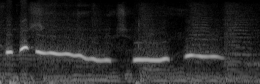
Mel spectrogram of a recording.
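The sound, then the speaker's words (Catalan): A person whistles a short western-style melody evoking Clint Eastwood films, with a bright sliding opening note followed by two sustained phrases, clear with no talking. “Amb el xiulador i pensant en Clint Eastwood,”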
